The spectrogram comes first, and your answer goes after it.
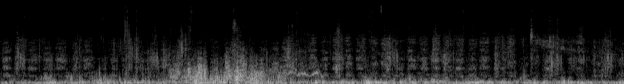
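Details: German Shepherds Nico and Zeeva out on a spring walk near Hawick, with lambs bouncing nearby, recorded on a phone; rhythmic breathy panting puffs over steady low wind rumble and footstep noise.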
